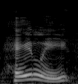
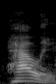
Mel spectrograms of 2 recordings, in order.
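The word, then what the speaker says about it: Halle: the premiere while doing press for the film Haley and Mark Holly and Mark am I saying it wrong h halberry hly no hi hie yeah there you go halberry and Mark talked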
